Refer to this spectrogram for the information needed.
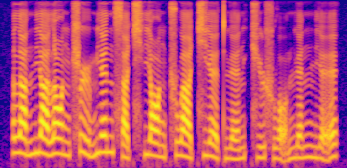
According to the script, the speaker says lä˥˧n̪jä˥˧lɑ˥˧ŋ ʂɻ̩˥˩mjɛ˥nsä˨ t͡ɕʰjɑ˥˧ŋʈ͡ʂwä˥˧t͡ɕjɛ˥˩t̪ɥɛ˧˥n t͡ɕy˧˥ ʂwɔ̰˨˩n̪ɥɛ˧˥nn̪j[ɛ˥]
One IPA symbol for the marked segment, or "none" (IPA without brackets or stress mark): ɛ̰˨˩˦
